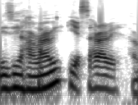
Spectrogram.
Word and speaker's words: Harare: say the capital city name is it a harare yes sarah all right nice but i'm actually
